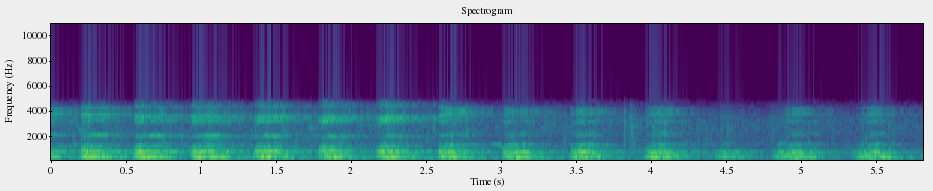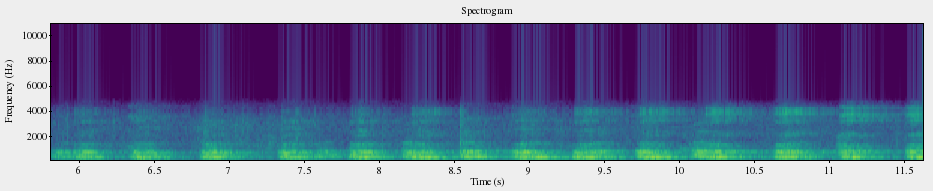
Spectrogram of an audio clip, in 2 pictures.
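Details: Male howler monkey on Barro Colorado Island, Panama, gives a deep, rasping alarm call in rapid pulses, about two each second, in response to a stuffed jaguar.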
